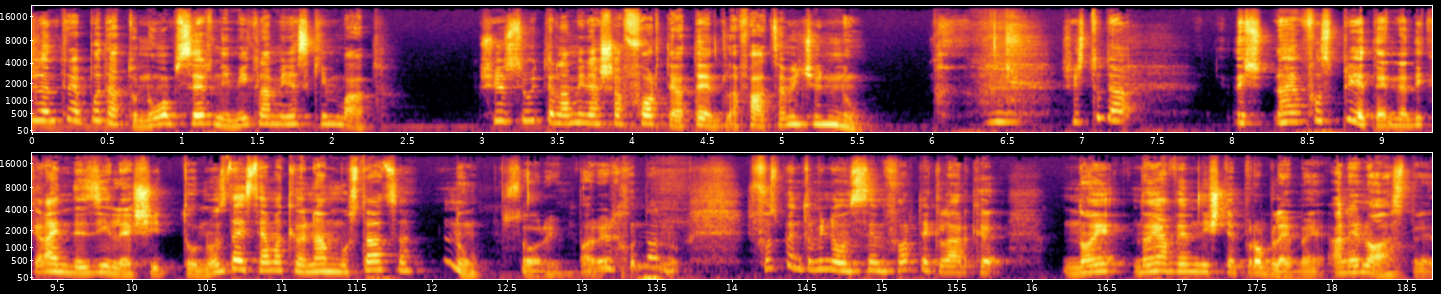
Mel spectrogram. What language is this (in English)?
Romanian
